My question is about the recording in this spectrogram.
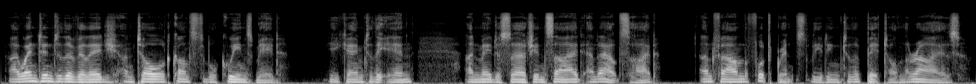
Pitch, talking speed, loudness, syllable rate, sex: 110 Hz, 195 wpm, -17 LUFS, 5.5 syllables/s, male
